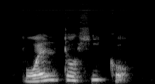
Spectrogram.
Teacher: the second r at the beginning of rico is actually hiko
